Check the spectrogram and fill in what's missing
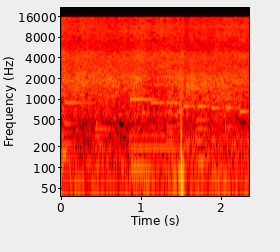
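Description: Eggplant and pork stir-frying with an all-purpose seasoning sauce: a steady, dense sizzling hiss throughout, with a single brief knock of the utensil partway through.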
